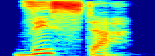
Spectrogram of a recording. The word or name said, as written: vista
